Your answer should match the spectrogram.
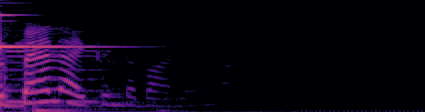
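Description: A single short ding from a notification-bell sound effect, with a fading voice under it. The ding dies away within about a second, then near silence.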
